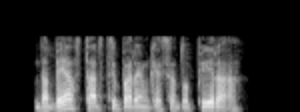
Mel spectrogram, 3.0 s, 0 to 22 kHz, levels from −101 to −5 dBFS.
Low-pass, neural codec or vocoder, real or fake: 5.4 kHz; vocoder, 44.1 kHz, 80 mel bands, Vocos; fake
